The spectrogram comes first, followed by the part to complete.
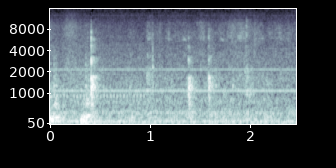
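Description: Marker writing on a whiteboard: a handful of faint, short ticks and scratches as letters are written.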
